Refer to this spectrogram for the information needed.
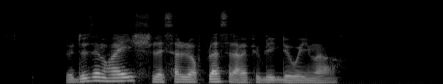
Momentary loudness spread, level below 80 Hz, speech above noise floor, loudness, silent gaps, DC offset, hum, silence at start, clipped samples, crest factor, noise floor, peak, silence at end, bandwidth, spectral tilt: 12 LU; -66 dBFS; 41 dB; -33 LUFS; none; under 0.1%; 50 Hz at -60 dBFS; 0.65 s; under 0.1%; 18 dB; -73 dBFS; -16 dBFS; 1.05 s; 15.5 kHz; -6.5 dB/octave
